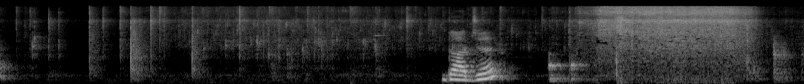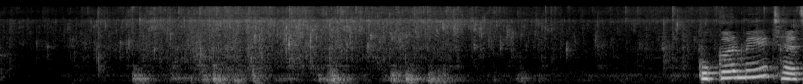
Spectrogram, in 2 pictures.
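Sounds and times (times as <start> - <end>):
vegetables sizzling in hot oil: 0.0 - 16.0
spatula stirring in pan: 8.5 - 15.0.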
